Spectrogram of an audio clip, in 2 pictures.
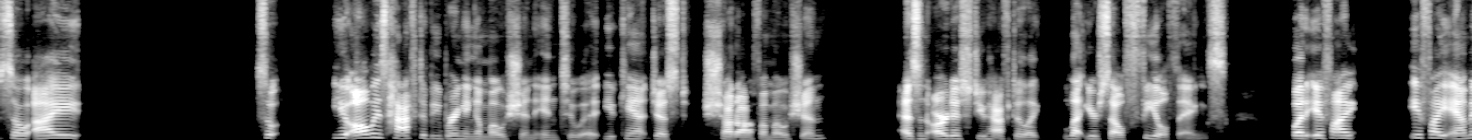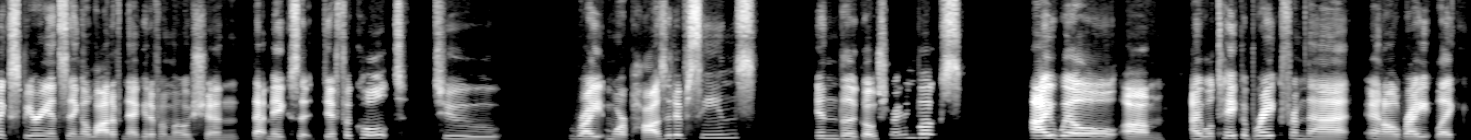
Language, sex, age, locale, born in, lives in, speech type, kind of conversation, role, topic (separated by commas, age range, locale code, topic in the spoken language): English, female, 25-29, en-US, United States, United States, conversation, podcast, guest, How do your feelings shape the way you create and express yourself?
